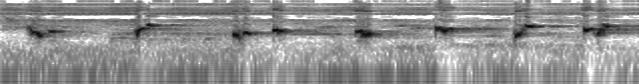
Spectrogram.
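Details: A yellow-vented bulbul sings vigorously outdoors in open nature, giving a string of about ten quick, chirpy whistled notes that bend down then flick up, spaced evenly at about three per second.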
